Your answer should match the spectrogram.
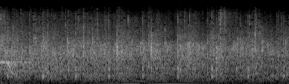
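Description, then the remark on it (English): A crowd applauds the venue staff who served the event, a dense patter of many hands clapping at once, sustained and even in loudness with no voices standing out. “Would you give these people a round of applause?”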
